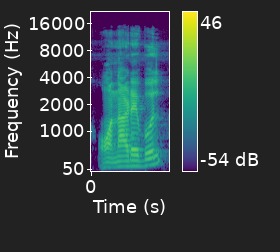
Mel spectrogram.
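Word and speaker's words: honourable: Honest, এই যে এইচের উচ্চারণ যখন অ বা আ হয় তখন তার আগে কিন্তু অ্যান বসে। হ না হয়ে যদি অ হয়, যদি হর্স হতো এ হর্স হতো। অনেস্ট অ উচ্চারণ হচ্ছে, তাই জন্য অনেস্ট, অনারেবল, আওয়ার, এই 3টের আগে অ্যান বসে।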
